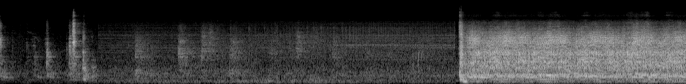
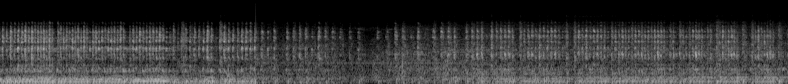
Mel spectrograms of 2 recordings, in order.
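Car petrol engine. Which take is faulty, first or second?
first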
